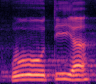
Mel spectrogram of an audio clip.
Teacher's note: u kita panjangkan mad badal 2 harakat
